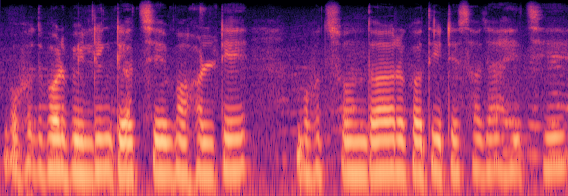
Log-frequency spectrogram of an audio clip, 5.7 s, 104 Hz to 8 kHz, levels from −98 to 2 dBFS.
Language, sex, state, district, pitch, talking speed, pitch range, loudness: Odia, female, Odisha, Sambalpur, 180 Hz, 125 wpm, 175-185 Hz, -16 LUFS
